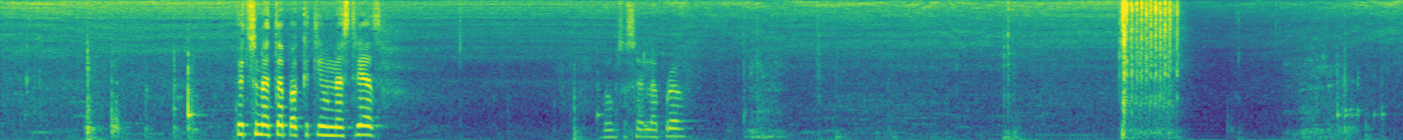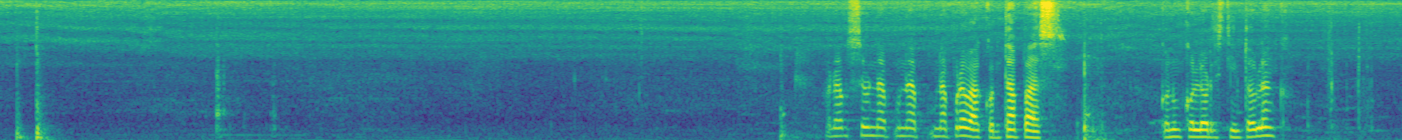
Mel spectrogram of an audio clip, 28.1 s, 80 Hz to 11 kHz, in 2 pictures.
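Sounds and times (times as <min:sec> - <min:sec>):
compressed air hiss of capping tool: 0:00.0 - 0:12.0, 0:12.6 - 0:28.0.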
